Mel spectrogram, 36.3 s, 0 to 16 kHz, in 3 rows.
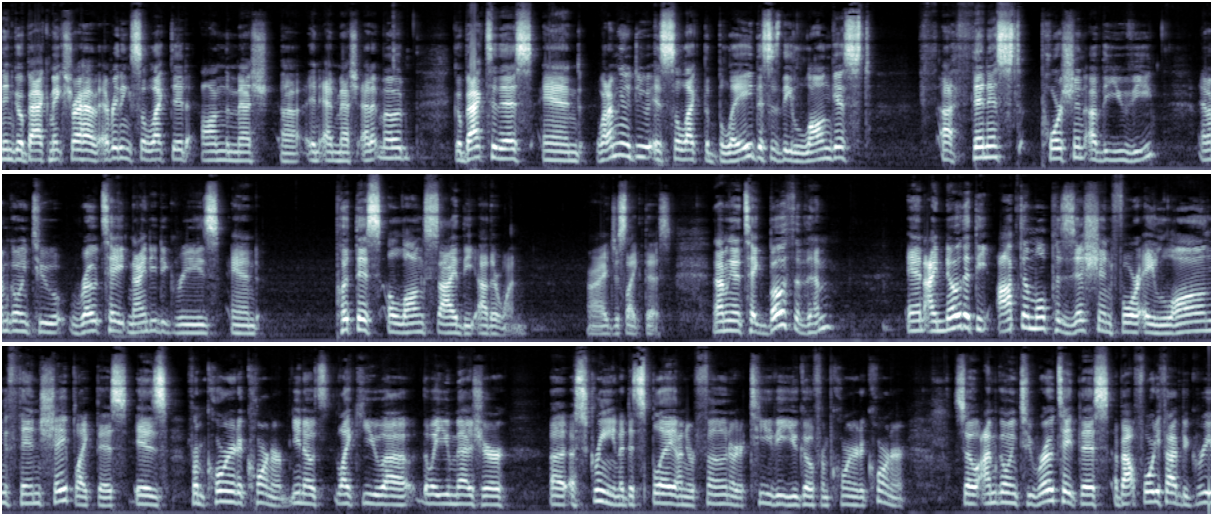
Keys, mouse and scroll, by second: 0.3 a.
